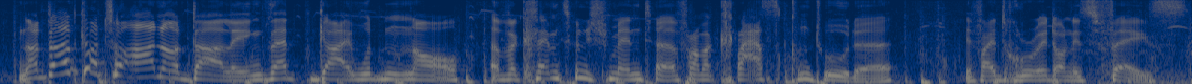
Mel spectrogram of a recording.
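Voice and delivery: a hammy aristocrat looking down his nose; posh character voice. Pretend.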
